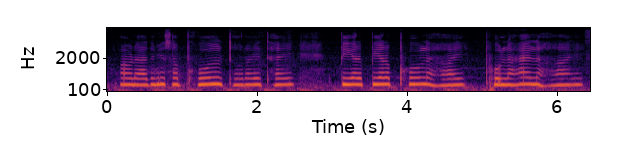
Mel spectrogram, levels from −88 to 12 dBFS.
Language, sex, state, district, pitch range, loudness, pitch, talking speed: Bajjika, male, Bihar, Vaishali, 260-275 Hz, -29 LUFS, 270 Hz, 100 wpm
